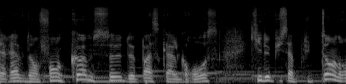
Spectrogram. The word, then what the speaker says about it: Pascal Gross: Pascal Gross, voilà.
